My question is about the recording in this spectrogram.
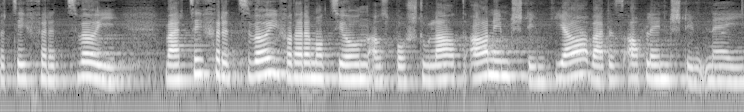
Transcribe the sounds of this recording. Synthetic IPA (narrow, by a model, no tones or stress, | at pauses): ət͡sɪfəɾət͡svœj | væːɾt͡sɪfəɾət͡svœʏfɔdɛɾəmɔt͡sjoːnɑwspɔʃtulɑːtʰɑːnɪmtʃtɪmtʰjɑːvæːɾdɑsɑb̥lɛntʃtɪmtnɛɪ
